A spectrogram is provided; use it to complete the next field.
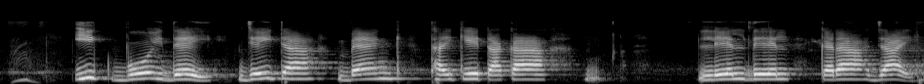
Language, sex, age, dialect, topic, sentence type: Bengali, female, 25-30, Jharkhandi, banking, statement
